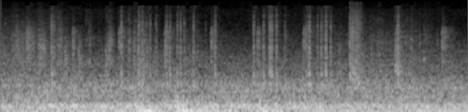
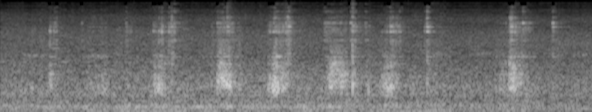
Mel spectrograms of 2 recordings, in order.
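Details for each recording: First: Turning right, turning left. No noise. I believe we've got that sorted. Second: Old front wheel hub removed from a B-series Ford Falcon (BA/BF) and spun by hand: irregular gritty clicking and rattling in about three to four bursts a second; the wheel bearing is worn out and the hub is being replaced.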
